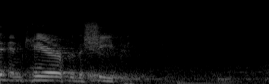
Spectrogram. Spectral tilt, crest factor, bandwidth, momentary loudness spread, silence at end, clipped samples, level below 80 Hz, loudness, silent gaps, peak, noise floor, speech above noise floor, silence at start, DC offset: -5 dB/octave; 18 dB; 9.4 kHz; 25 LU; 0 s; under 0.1%; -66 dBFS; -39 LUFS; none; -22 dBFS; -59 dBFS; 21 dB; 0 s; under 0.1%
